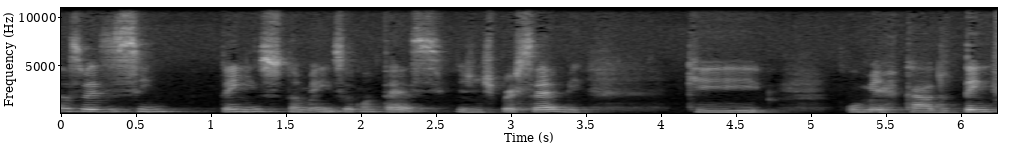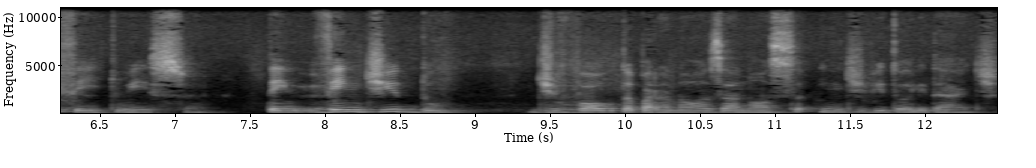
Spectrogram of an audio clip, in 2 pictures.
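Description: Her tone dark and mellow and somewhat breathy, a woman speaks fairly slowly with lively intonation amid audible room echo. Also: medium pitch for a woman. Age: 30s. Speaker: therapist. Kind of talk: solo monologue.

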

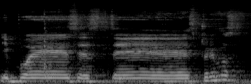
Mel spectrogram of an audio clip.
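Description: Through audible room echo and noticeable background noise, a man speaks at a fairly high pitch with a Mexican accent. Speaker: podcast host. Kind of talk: casual chat.

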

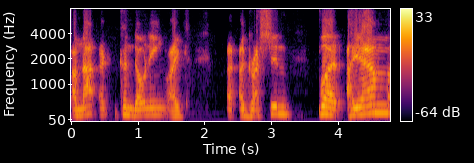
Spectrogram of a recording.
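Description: Here a man with an American accent speaks in a high pitch with ordinary pitch variation. His raised, projected voice has a bright, sharp tone. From California. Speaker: soccer podcast co-host. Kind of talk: casual banter podcast.

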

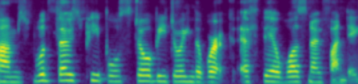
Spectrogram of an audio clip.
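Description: A woman's bright, sharp voice carries monotone, flat intonation on a very clean recording with a silent background and a dry, close sound with no echo. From New Zealand, South Auckland. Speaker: entrepreneur and community advocate. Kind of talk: casual interview chat.

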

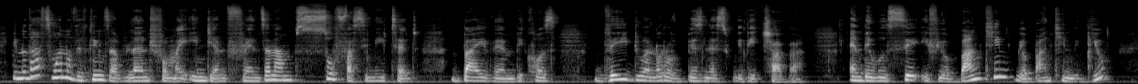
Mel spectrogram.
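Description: A woman speaks at a fairly quick pace with lively intonation and a fairly low pitch. Her tone is dark, mellow and somewhat breathy. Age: 40s. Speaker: leadership coach and podcast host. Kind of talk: solo motivational podcast talk.

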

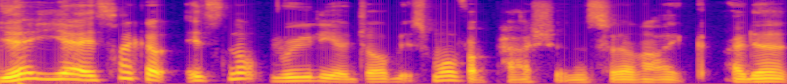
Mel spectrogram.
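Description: A man with an English accent talks at a fairly quick pace with ordinary pitch variation. The sound is dry and close, with no echo. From England. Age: 20s. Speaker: podcast guest. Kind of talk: casual chat. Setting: online video or voice chat.

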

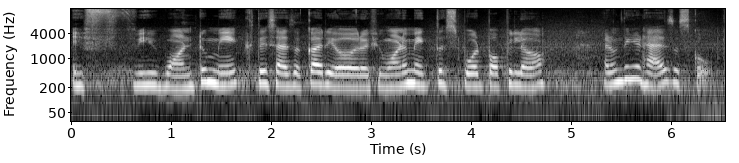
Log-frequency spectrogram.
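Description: Over noticeable background noise, the voice moves at a moderate pace with fairly even intonation. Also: woman. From India. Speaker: powerlifter. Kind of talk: casual chat.

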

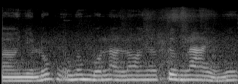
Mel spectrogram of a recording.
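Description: Noticeable background noise sits under speech with fairly even intonation. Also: woman. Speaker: mother living with HIV. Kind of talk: testimony.

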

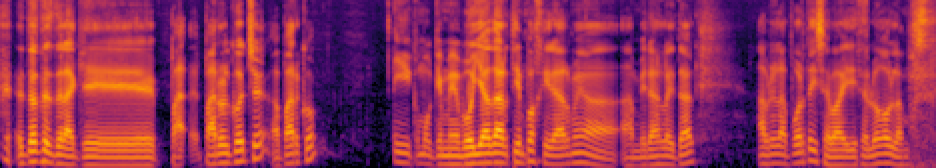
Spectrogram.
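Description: A man's plain, everyday voice at a fairly low pitch, with ordinary pitch variation, a moderate pace and a very clean recording with a silent background. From Colombia. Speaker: photographer. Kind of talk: storytelling. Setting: stage with audience.

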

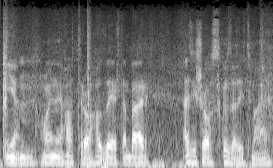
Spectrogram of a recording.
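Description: With audible room echo and noticeable background noise, a man speaks at a medium pitch and a fairly slow pace in a monotone, flat delivery. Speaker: vlogger. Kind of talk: casual monologue. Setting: outdoors, walking to train at dawn. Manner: rambling, halting.

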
